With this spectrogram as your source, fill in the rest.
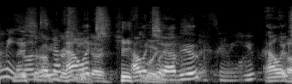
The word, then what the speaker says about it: Saviuk: rhymes with book, you know? Saviuk.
